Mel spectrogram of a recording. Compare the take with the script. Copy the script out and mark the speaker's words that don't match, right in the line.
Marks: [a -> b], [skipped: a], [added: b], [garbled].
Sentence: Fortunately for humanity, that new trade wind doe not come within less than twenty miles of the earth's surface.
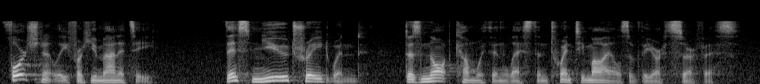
Fortunately for humanity, [that -> this] new trade wind [doe -> does] not come within less than twenty miles of the earth's surface.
